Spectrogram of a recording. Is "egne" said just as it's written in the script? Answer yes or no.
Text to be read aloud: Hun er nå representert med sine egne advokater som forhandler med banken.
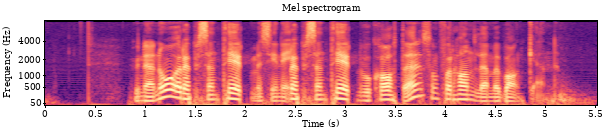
no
